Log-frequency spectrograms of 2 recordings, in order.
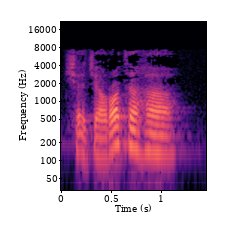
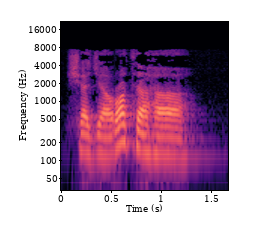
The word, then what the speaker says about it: شجرتها: پس حرف سوم که تکیه میگیره میشه نون خازنتها، و همچنین کلمه بعدی پنج حرفی هست شجرتها، حرف سوم میشه را، تکیه صحیح شجرتها. یه بار دیگه اینا تلفظ میکنم، احدکما خازنتها شجرتها.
